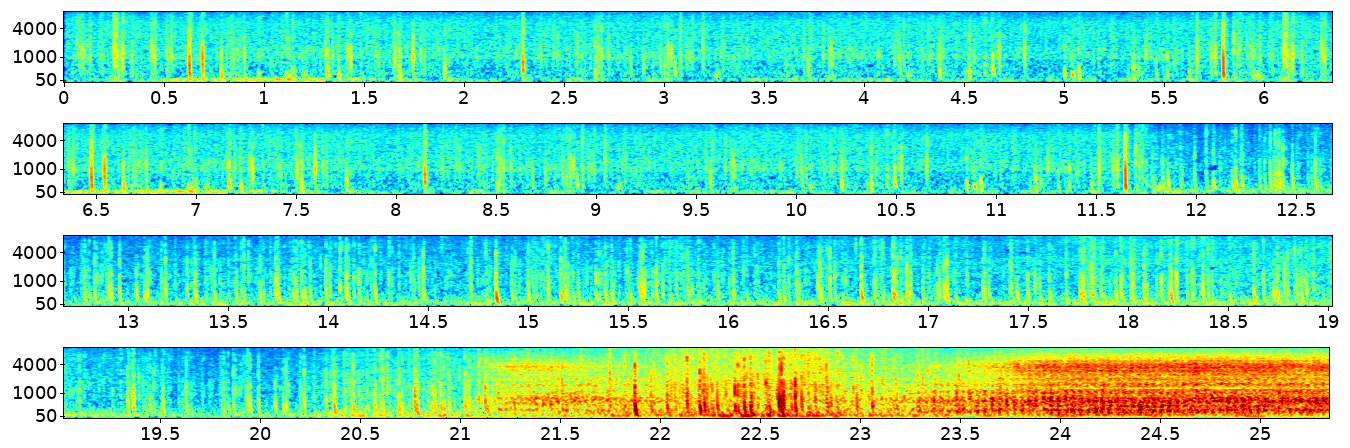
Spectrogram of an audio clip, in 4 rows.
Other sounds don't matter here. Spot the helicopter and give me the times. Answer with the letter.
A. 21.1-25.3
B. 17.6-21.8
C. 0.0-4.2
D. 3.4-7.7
A.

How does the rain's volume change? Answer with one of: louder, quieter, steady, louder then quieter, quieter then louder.
louder.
